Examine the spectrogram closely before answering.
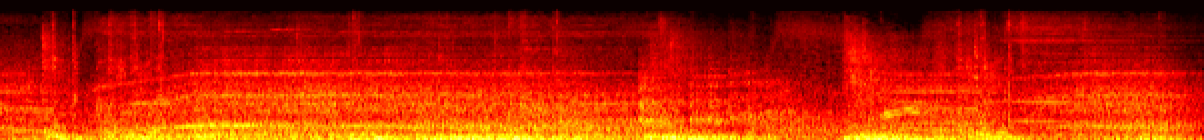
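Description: A heavy machine rumbles and whirs steadily.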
